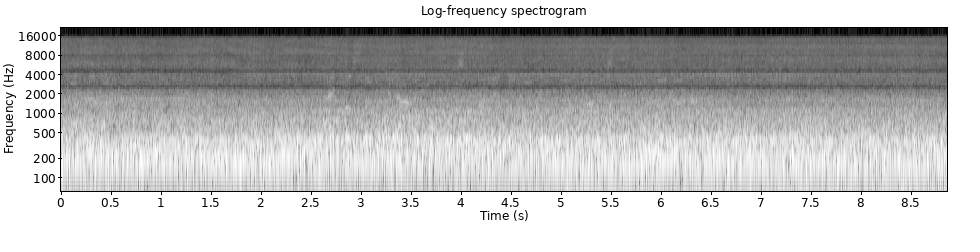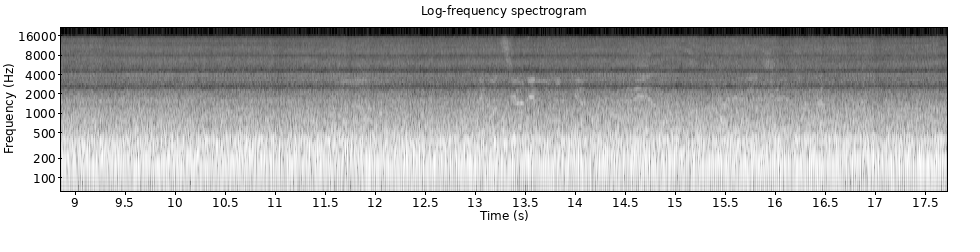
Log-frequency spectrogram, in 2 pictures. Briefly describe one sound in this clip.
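A small plane's engine drones loudly and steadily from inside the cabin.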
